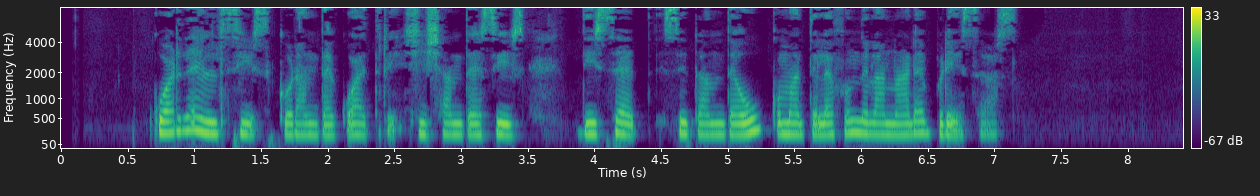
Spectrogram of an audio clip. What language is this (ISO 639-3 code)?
cat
